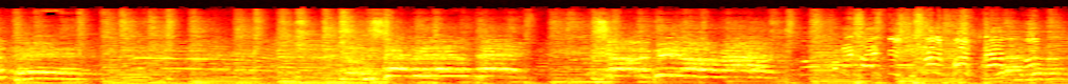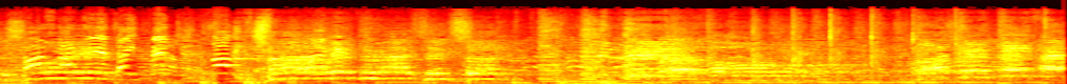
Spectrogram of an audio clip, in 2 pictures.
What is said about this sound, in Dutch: Wat je hoorde was eigenlijk een eh, wat Nederlands omarmd, hè, door Nederlands en Ajax supporters omarmd liedje. En dan ook weer een Engels voetballiedje. En dat gewoon allemaal in één kroeg door elkaar, toch?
